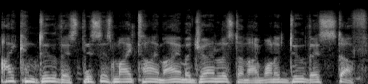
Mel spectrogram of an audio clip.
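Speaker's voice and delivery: plain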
